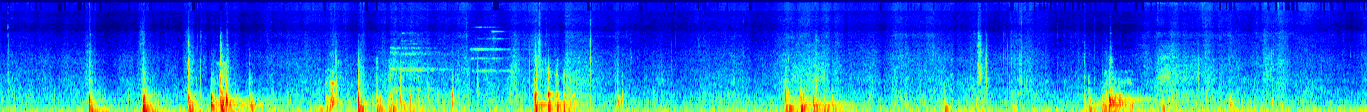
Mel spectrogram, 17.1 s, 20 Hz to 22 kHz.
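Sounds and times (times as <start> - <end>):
knocks and metallic clatter: 1.0 - 7.9, 9.7 - 11.0, 13.5 - 15.6
brief ringing tone: 4.9 - 6.8.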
